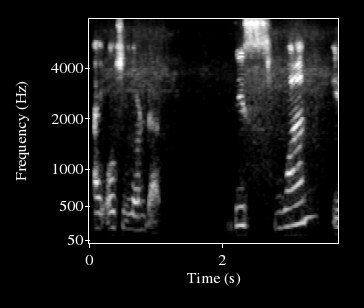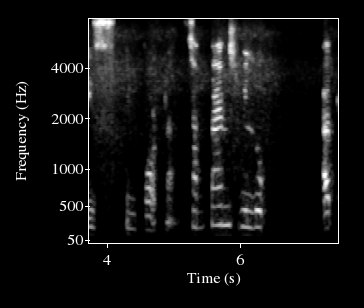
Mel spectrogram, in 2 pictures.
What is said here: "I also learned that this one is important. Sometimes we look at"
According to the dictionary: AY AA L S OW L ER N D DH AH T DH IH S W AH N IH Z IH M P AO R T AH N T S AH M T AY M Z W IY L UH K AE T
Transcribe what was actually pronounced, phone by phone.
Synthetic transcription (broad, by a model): AY AA L S OW L ER N D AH T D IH S W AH N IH S IH M P AO R T AH N T S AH M T AY M S W IY L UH K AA T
